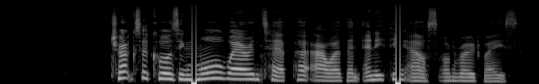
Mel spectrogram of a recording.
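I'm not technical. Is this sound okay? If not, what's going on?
No. The speech is interrupted twice by a sharp bang. The first comes at 1.92 s, right after "are causing" and just before "more wear and tear". The second comes at 3.96 s, after "tear per hour than". Each bang lasts about 40 ms. That is so short it sounds like a single hard pop rather than a gap. This is invalid numbers at full scale. A calculation went wrong and produced meaningless values. These were pushed to an extreme value far beyond the speech's own peaks, so the sound sits flat at that extreme for that brief moment.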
